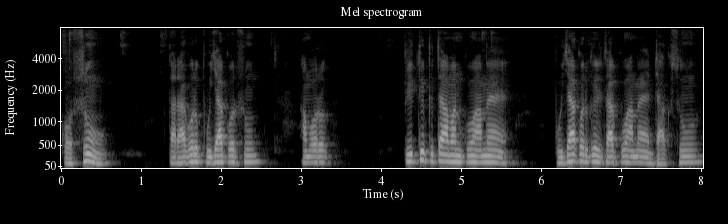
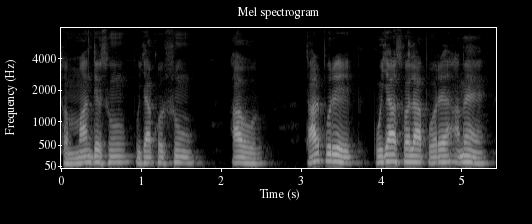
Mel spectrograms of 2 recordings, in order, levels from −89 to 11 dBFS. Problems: constant background noise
